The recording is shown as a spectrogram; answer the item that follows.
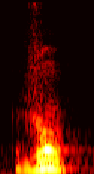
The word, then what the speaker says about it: vont: On obtient il vont là aussi le t à la fin est muet et ne se prononce pas.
